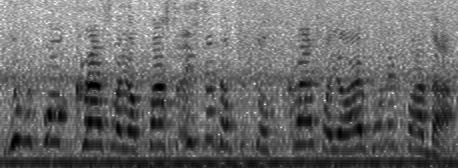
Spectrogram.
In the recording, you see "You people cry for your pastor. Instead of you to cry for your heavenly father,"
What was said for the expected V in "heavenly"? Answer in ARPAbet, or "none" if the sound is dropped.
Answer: B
